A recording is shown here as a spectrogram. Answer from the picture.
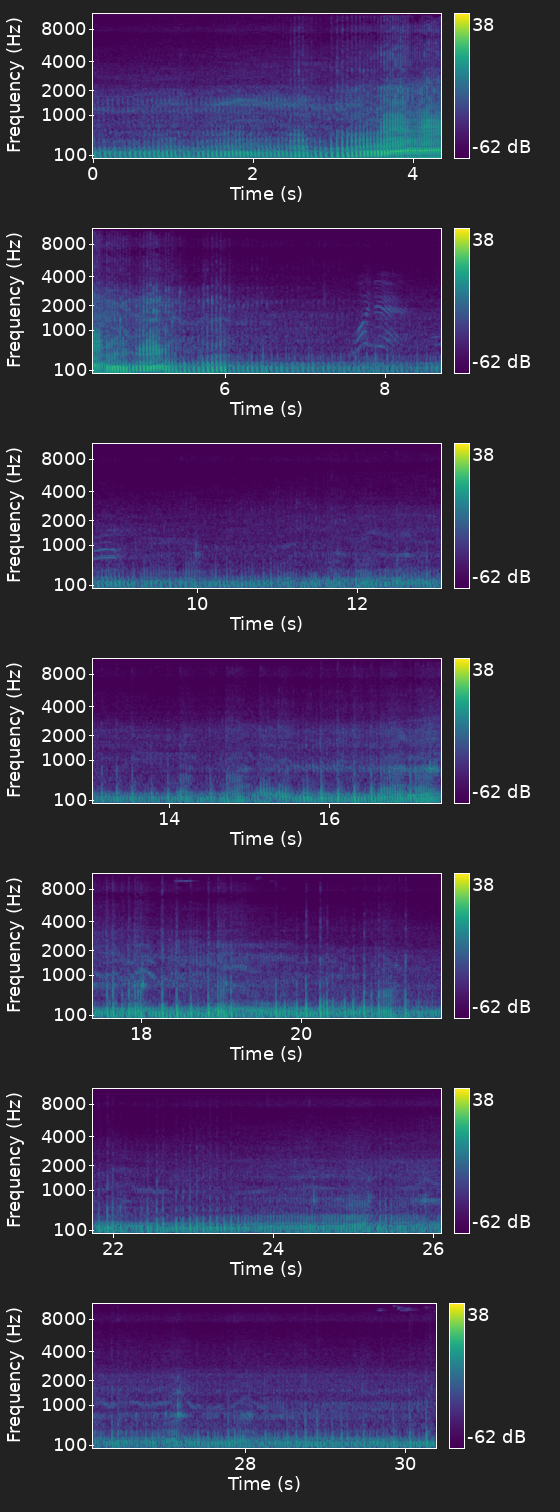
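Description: Trials motorcycle engines running at low speed with throttle blips, with a louder burst of revving about three to five seconds in.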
